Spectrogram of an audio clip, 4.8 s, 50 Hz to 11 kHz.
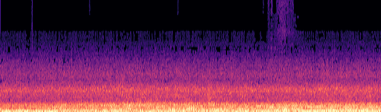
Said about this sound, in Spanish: Es el sonido de un carro minero o vagón minero que se volteaban de manera manual. En La Rioja, las minas de carbón mantuvieron su actividad casi 400 años, desde 1609 hasta los años 60.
